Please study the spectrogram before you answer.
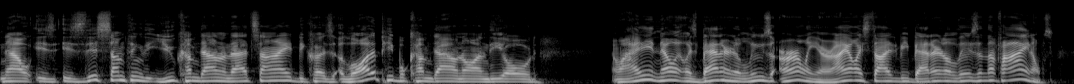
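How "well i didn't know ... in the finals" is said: put-on, mocking, dopey, dim-witted voice. Mimicking a common opinion, in a mocking dumb-person voice. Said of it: "That was my voice of the dumb people".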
